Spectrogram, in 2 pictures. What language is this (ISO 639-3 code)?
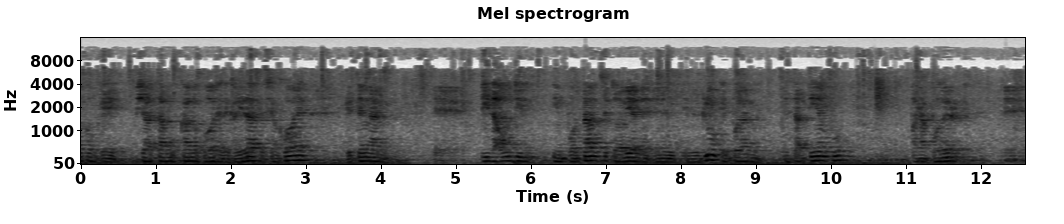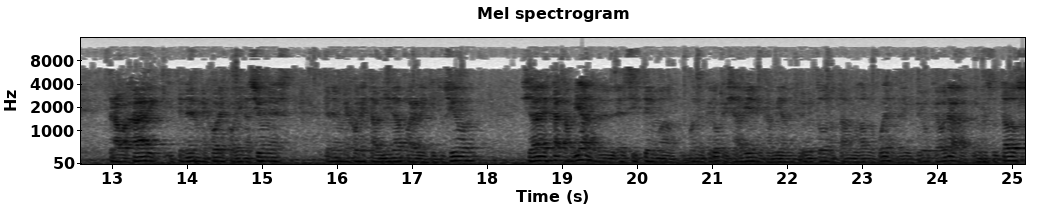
spa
